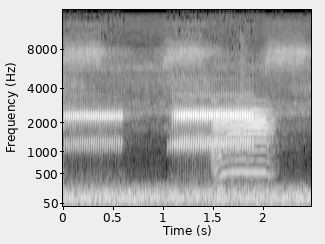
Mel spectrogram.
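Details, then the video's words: Cope's gray tree frog mating call, males calling to attract a female with a harsh sound that can seem angry: two steady, grating buzzes, the second one ending in a brief, lower, wavering note. "That's the males trying to attract the female."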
